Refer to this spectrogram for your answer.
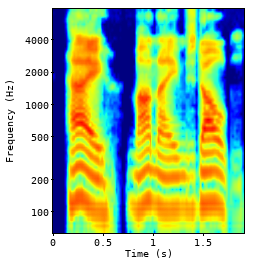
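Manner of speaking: very slow, low, put-on western drawl. Teasing a friend about talking to girls in Australia, imitating him in a westerned-up accent. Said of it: "did you kind of western it up a little?".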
